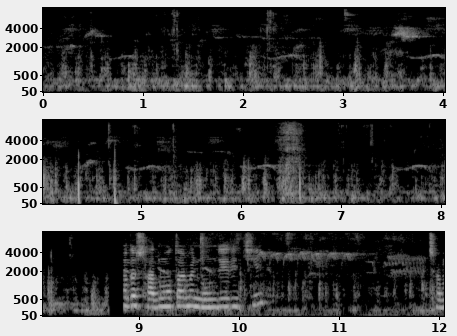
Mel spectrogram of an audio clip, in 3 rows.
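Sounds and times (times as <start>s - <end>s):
bird chirping: 0.2s - 6.4s, 10.0s - 12.0s.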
